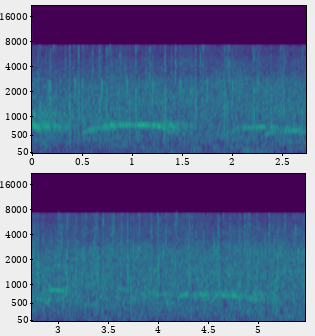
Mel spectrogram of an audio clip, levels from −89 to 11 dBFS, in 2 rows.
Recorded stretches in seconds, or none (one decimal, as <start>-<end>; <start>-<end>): 0.0-1.6; 4.9-5.5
